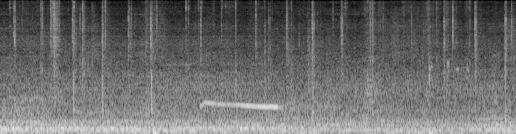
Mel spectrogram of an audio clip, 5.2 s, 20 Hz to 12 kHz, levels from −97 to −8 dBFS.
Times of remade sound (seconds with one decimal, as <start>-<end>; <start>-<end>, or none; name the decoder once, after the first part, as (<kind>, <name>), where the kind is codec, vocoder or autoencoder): 0.0-3.1 (vocoder, BigVGAN v2)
